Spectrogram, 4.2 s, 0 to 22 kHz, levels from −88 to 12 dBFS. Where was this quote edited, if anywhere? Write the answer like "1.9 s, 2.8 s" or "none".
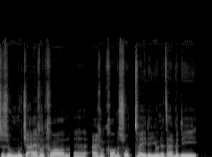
1.4 s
